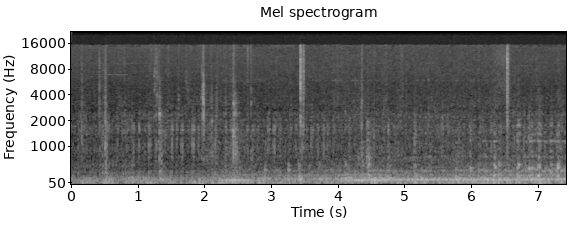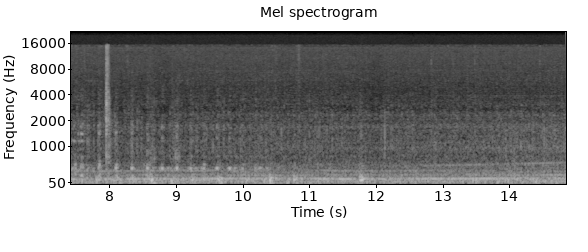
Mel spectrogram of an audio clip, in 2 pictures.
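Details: Toyota Camry driving with deep road rumble and sharp, irregular clicks on top; bad CV axle suspected, not confirmed.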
